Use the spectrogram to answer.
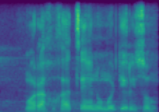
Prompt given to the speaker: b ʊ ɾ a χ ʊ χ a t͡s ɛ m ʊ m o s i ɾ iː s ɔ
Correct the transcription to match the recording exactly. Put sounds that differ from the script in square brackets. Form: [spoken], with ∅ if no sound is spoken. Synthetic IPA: [m] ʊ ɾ a χ ʊ χ a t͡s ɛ [n] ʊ m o [t] i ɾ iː s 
